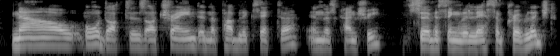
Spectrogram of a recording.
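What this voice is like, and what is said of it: South African accent. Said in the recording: “my accent from sunny South Africa”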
